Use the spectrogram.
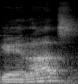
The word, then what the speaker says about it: garage: तो ये आप दोनों बोल सकते हैं, गैराज एंड गैरेज, आर्बिट्राज एंड आर्बिट्रेज। तो ये सब कुछ था about the pronunciation of AGE, means the words which end in AGE.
